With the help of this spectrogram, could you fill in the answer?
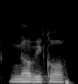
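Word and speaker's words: Novikoff: इसको ऑब्जर्व किया प्रेक्षित किया देखा वह था नोविकोव इंग्लिश में स्पेलिंग है इसकी एन ओ वी ई वी आई के और डबल एफ नोविकोव है ना ये नोविकोव तो न नोविक ने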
